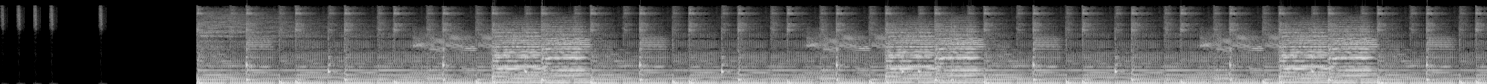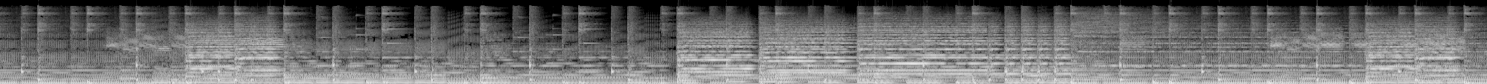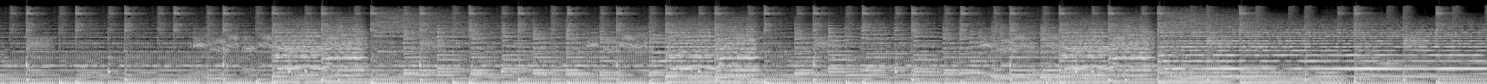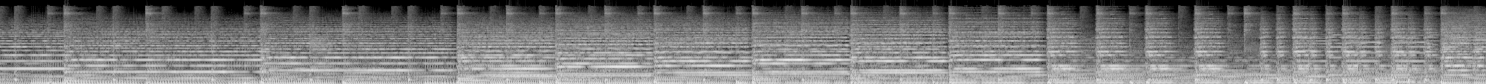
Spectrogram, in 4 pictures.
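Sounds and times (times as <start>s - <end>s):
Motown song: 2.1s - 59.4s.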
